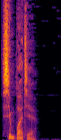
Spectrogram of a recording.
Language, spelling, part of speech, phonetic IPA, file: Russian, симпатия, noun, [sʲɪmˈpatʲɪjə], Ru-симпатия.ogg
- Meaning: 1. favour/favor; attraction; sympathy 2. sweetheart; darling; flame (a person who is liked or desired)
